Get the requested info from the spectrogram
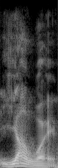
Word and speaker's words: Yahweh: So in German, it's pronounced like a Y. So we get Yahweh when it's translated correctly.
